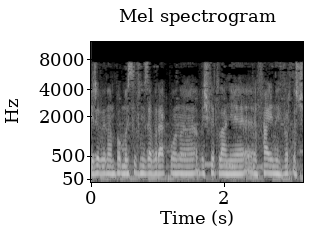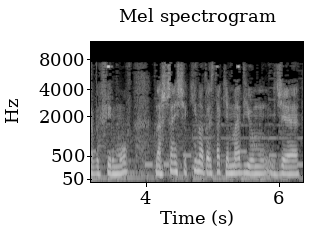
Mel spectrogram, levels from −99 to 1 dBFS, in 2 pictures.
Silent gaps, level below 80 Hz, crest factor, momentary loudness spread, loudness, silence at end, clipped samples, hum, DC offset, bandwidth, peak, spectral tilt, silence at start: none; -46 dBFS; 18 dB; 5 LU; -28 LUFS; 0 s; under 0.1%; none; under 0.1%; 8 kHz; -10 dBFS; -5 dB/octave; 0 s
